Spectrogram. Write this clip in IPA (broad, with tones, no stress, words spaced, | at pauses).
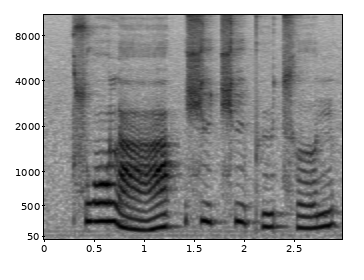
swɔ˥lä˨˩˦ | ɕi˥˧t͡ɕʰi˥˩ pʰy˧˥t͡sʰə˧˥n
